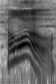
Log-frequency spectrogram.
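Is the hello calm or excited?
excited. It is said in an excited way.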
